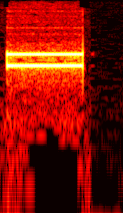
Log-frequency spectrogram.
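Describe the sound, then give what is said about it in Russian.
A single steady electronic beep from an answering machine, clean and alone, lasting about a second before silence. “Если хотите оставить ему голосовое сообщение, пожалуйста, говорите после звукового сигнала.”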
